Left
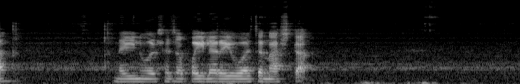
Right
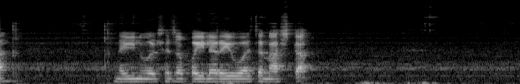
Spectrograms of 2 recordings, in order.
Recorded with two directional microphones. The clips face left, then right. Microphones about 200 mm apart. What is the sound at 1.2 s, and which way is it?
Speech, 5° right (ahead or behind).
